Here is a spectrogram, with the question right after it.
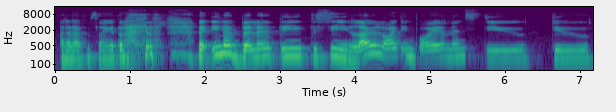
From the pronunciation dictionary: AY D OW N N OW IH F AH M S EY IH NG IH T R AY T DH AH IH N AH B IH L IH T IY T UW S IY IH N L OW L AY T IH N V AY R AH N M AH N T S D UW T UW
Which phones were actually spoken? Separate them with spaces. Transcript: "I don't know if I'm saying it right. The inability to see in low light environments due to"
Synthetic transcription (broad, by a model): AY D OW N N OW IH F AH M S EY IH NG IH T R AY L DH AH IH N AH B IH L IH T IY T UW S IY N L OW L AY T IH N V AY AH M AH N T S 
